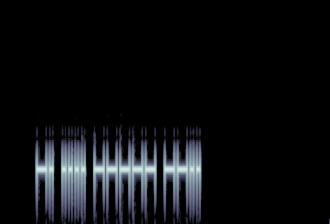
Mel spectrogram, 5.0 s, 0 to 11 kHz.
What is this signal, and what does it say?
Morse code, heard as a keyed tone, about 25 wpm, 700 Hz. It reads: NH0Z
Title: USA Call Signs - 4 Characters - 25wpm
